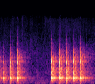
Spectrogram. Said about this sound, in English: Sounds just like the way the headless plowboy knocked on Judd Claiborne's door during the Civil War, daughter.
